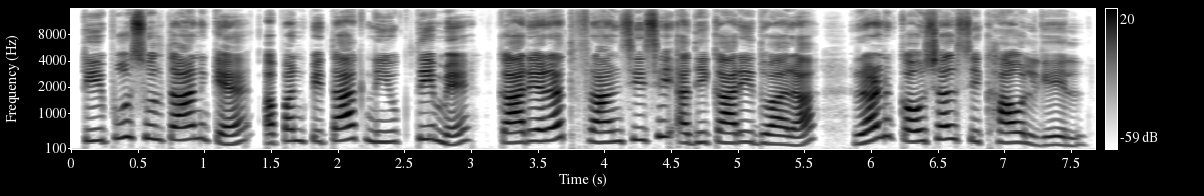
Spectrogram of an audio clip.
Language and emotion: Maithili, neutral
